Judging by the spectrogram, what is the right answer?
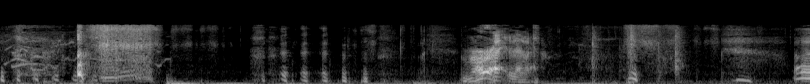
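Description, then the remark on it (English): Pigs grunting in an irregular series of rough, snorting bursts, with a few louder squeal-like outbursts standing out among softer, lower grunts. “Shut up, I'm talking to the pigs, Google, okay.”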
